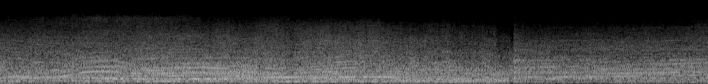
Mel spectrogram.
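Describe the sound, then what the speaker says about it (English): A 1979 BMW M1 Procar T race car at Enna Pergusa roars continuously at high revs, its engine note loud and sustained with rising and falling pitch sweeps as it accelerates through gears. "Leading the pack is Biobi Biolab in the pole position, driving a classic 1979 BMW M1 Procar T."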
